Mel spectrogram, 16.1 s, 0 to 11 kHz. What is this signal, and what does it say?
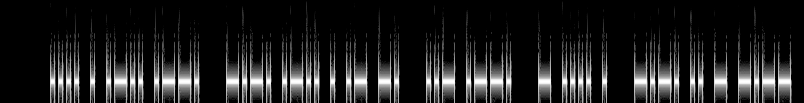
Morse code, heard as a keyed tone, about 15 wpm, 700 Hz. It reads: HELP CLEAN UP THE CITY
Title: Sentences from Top 1100 Words 15wpm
